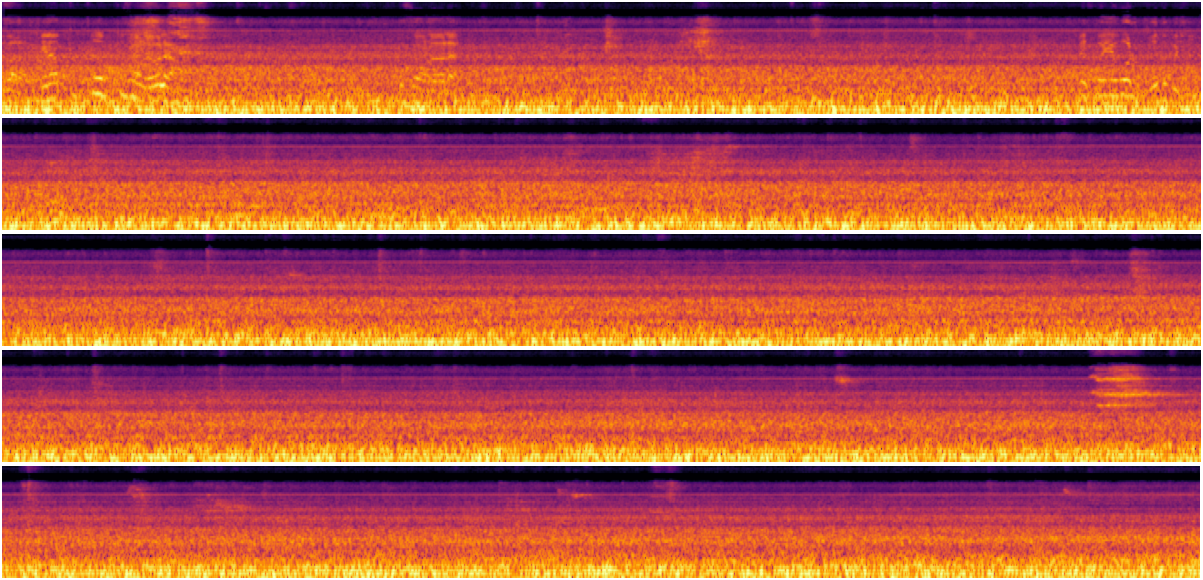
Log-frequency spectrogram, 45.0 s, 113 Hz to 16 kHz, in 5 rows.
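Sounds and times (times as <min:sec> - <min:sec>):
furnace burner and fan rushing: 0:00.0 - 0:44.9
brief high squeak: 0:35.1 - 0:35.9.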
